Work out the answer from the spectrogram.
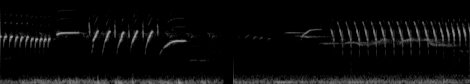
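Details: Singing canary to encourage lazy birds to sing: a fast trill, then looping whistled sweeps, a short silent gap, and a steady rapid rolling trill to the end, with faint low hum beneath.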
